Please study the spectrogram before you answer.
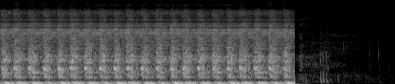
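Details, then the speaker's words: Project RED engine build, dry crank with ECU off and starter hot-wired: steady, even cranking at about three and a half turns per second, regular rhythm then cut off; starter spins the engine strongly. "starter run strong everything runs good so far"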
